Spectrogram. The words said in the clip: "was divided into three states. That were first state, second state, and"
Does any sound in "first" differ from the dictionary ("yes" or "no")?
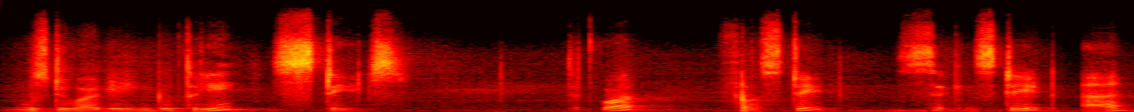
yes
